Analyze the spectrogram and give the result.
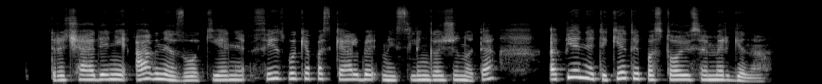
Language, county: Lithuanian, Utena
